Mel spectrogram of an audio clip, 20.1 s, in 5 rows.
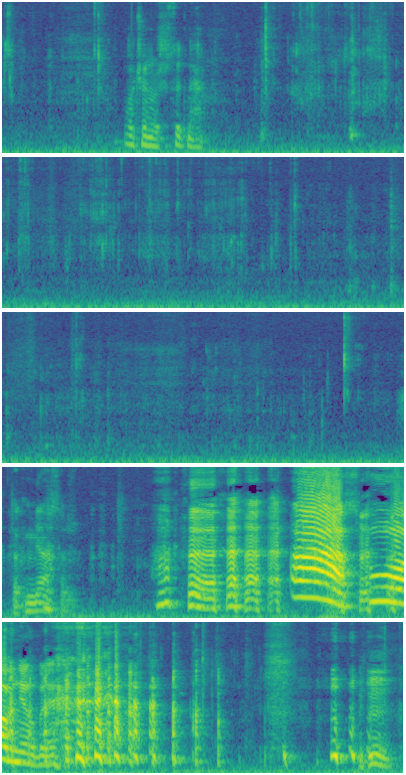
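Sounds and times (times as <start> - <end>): crunchy chewing: 2.3 - 12.1.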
